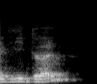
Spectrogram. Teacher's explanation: So the epenthetic vowel of French is round, clearly round.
